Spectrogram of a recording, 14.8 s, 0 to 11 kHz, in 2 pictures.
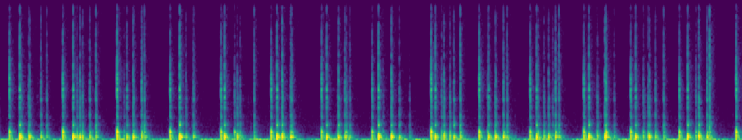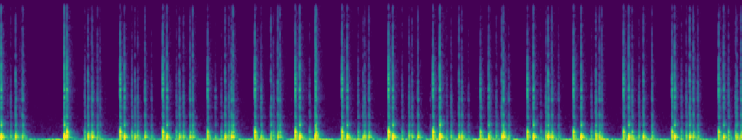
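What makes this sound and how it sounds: Fingertips and nails of both hands tap rapidly on a flat, solid, light wooden tabletop. The result is a steady, dense stream of short, dry knocks with almost no ring. The sound is mostly low and woody, with a hollow tone around 310 Hz and faint clicky edges from the nails.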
